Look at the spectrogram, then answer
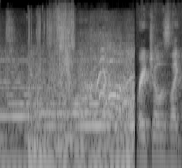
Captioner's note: crowd gasps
